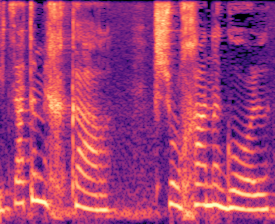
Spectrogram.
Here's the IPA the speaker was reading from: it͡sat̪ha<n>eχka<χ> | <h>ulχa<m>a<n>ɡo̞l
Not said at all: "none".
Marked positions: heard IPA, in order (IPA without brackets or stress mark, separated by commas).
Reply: m, ʁ, ʃ, n, none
